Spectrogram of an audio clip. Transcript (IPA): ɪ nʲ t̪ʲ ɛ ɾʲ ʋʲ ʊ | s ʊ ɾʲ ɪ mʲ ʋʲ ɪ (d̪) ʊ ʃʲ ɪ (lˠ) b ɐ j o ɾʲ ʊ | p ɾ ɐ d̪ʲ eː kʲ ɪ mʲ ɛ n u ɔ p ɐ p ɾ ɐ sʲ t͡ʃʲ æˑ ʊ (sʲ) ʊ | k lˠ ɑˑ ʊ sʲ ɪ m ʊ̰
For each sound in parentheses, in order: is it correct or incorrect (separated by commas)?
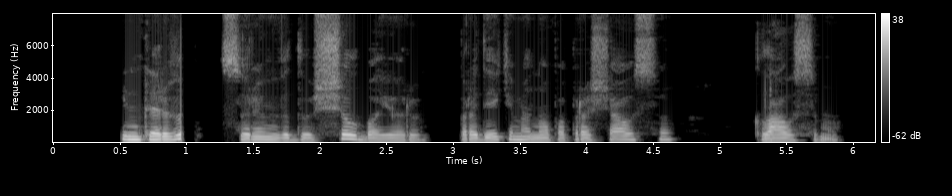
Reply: correct, correct, correct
